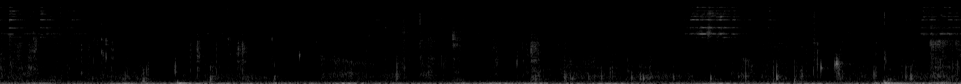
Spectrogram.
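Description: Close-up chewing and biting of a crispy fried-chicken sandwich with onion rings: irregular small crunches and wet mouth sounds. A short high jingle sounds about seven seconds in and again near the end.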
